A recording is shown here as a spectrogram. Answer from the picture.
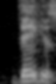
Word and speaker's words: vagus: The vagus nerve. Vegas. Oh, like Las Vegas.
